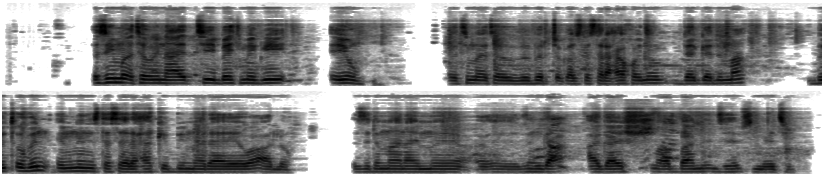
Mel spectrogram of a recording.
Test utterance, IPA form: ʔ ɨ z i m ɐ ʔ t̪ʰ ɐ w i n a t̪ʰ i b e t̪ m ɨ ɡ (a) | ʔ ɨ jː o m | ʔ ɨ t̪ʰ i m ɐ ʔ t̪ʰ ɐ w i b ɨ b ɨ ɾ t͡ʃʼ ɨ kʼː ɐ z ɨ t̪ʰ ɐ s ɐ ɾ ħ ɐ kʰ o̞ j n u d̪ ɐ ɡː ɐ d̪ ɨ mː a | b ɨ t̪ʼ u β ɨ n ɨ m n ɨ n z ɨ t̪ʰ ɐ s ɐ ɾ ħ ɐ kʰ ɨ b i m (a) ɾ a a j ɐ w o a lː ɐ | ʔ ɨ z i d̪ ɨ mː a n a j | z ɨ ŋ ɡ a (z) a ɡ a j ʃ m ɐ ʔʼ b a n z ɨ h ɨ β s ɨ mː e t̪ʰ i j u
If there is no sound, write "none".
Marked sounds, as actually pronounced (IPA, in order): i, ɐ, ʕ

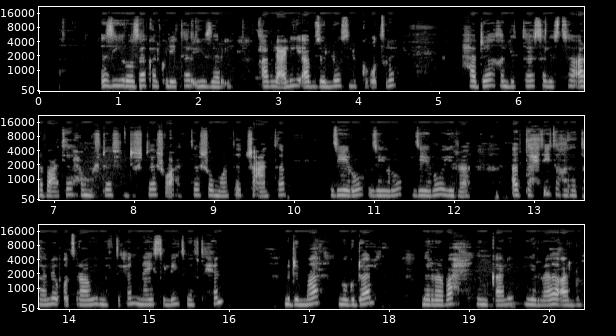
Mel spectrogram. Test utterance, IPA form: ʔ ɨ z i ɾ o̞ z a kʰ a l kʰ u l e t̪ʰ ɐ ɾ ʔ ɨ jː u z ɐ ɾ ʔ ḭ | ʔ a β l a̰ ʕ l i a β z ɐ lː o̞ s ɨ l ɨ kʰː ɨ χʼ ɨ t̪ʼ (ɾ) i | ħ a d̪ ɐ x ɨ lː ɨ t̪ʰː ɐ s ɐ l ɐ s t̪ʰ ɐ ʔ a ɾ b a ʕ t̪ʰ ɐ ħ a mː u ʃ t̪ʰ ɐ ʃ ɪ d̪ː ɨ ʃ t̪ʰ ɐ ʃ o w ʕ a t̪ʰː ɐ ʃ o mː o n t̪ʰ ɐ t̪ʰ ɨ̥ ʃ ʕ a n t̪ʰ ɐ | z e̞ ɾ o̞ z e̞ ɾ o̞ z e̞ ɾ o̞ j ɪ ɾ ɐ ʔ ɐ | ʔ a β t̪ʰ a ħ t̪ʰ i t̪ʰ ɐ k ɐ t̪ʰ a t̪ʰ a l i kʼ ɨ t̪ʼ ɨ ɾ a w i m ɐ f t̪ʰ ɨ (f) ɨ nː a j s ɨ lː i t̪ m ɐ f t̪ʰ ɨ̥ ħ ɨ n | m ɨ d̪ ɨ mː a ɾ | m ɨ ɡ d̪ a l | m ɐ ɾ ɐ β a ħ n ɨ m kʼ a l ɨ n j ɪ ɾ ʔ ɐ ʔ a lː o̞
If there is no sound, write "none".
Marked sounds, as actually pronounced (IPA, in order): ɾ, ħ

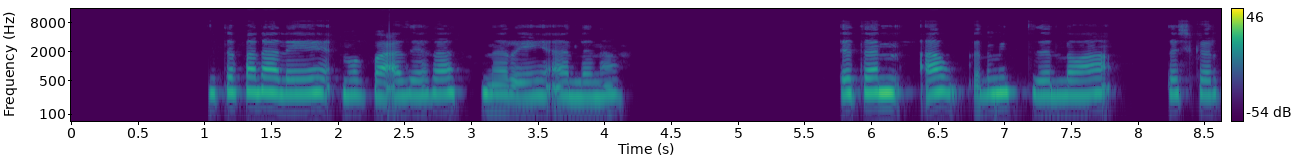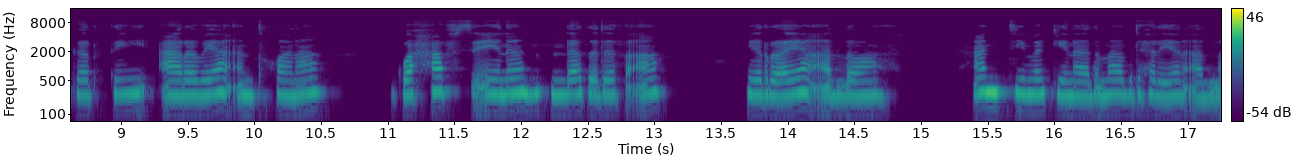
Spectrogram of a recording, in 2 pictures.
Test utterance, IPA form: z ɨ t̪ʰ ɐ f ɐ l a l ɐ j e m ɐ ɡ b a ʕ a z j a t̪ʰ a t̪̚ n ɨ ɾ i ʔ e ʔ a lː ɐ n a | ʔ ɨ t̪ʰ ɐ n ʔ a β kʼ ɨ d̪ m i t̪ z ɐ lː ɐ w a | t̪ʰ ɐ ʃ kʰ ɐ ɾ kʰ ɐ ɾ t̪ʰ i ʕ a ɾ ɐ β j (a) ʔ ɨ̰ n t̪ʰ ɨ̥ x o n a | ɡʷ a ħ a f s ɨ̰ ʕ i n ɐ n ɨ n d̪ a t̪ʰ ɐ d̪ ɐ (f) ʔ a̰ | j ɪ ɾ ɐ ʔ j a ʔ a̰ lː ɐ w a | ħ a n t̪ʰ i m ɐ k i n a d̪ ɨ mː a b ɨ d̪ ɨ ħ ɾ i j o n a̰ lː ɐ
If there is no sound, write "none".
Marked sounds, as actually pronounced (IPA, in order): a, f

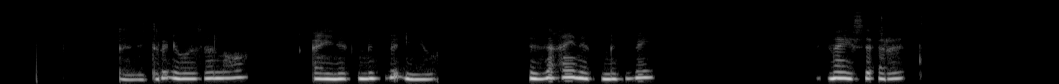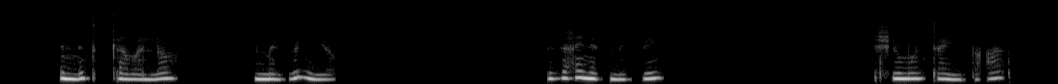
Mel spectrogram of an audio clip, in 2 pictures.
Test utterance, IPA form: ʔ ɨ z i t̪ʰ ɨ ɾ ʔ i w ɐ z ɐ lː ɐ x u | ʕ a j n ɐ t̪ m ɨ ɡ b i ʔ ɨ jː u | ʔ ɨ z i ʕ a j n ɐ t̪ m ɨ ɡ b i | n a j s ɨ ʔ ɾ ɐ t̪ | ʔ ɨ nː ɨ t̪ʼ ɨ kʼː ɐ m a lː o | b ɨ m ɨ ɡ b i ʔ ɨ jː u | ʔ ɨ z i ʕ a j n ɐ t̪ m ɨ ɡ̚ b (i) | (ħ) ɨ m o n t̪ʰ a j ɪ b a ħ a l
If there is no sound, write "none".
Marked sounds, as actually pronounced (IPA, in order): i, ʃ

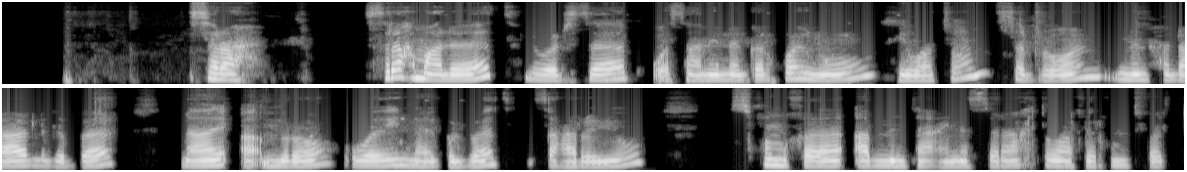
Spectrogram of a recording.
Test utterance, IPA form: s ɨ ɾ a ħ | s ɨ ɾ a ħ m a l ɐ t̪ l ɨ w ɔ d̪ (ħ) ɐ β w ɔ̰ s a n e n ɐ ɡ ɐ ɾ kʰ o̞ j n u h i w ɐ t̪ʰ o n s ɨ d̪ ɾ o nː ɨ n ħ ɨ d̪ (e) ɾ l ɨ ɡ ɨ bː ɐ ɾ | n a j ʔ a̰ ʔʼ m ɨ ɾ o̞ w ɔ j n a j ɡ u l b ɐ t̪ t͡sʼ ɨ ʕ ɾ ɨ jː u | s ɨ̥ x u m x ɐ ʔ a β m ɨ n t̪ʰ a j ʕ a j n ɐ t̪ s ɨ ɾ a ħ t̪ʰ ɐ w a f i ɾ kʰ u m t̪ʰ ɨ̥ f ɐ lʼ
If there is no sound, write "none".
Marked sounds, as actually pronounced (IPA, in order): s, a

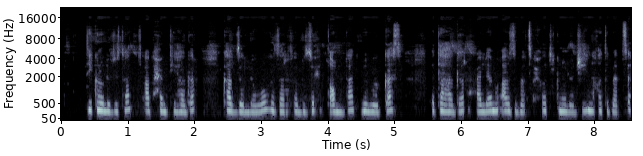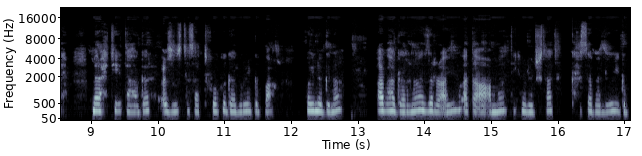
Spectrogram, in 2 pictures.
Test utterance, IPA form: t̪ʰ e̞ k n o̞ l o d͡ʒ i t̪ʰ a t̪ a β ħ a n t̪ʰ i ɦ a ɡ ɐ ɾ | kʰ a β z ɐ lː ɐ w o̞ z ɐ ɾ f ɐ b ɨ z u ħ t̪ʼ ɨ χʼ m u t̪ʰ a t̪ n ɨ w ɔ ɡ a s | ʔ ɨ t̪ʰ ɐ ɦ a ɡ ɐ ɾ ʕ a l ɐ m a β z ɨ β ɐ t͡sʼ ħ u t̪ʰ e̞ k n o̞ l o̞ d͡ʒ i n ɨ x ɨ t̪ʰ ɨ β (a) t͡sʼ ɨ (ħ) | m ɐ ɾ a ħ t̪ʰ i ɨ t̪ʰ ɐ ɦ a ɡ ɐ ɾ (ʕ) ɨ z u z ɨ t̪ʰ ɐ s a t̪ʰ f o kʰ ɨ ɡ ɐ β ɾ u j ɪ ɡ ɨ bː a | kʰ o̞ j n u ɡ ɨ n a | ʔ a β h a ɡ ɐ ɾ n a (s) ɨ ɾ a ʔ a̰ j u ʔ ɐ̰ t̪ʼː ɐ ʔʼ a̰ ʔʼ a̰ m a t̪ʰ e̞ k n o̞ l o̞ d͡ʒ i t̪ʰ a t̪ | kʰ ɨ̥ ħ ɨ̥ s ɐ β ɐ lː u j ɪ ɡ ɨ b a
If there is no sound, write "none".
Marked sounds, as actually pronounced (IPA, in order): ɐ, ħ, ʕ, z

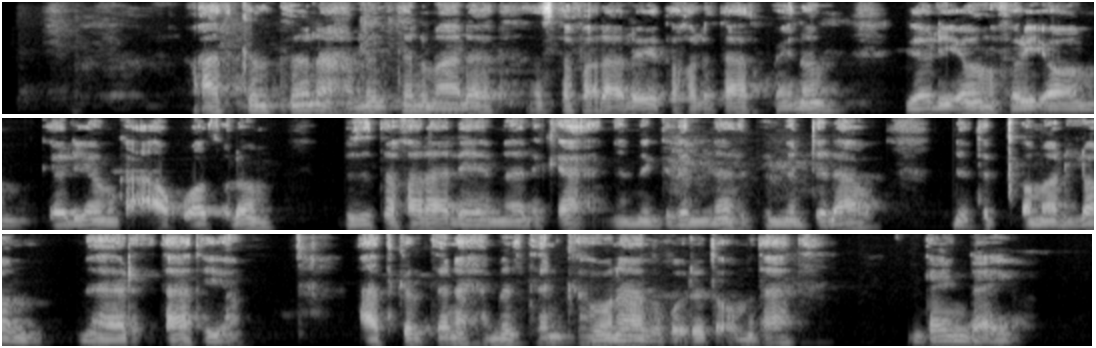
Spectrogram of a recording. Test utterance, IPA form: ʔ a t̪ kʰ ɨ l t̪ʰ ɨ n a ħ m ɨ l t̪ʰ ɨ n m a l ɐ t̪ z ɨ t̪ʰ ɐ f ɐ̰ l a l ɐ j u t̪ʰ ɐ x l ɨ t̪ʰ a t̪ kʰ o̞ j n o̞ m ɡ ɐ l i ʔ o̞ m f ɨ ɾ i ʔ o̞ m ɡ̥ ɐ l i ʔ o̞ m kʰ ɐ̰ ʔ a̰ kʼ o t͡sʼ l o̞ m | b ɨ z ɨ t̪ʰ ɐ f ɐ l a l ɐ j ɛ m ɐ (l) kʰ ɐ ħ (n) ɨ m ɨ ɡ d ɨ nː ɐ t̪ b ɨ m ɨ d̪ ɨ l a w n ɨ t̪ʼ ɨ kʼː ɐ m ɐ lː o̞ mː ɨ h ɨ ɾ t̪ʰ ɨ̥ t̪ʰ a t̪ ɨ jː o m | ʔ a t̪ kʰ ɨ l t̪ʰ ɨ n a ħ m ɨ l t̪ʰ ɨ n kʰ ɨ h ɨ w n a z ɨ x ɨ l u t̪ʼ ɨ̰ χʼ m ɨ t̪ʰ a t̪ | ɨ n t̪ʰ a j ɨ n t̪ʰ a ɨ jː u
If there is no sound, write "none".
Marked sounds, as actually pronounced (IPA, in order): l, n

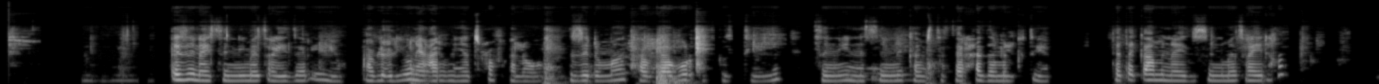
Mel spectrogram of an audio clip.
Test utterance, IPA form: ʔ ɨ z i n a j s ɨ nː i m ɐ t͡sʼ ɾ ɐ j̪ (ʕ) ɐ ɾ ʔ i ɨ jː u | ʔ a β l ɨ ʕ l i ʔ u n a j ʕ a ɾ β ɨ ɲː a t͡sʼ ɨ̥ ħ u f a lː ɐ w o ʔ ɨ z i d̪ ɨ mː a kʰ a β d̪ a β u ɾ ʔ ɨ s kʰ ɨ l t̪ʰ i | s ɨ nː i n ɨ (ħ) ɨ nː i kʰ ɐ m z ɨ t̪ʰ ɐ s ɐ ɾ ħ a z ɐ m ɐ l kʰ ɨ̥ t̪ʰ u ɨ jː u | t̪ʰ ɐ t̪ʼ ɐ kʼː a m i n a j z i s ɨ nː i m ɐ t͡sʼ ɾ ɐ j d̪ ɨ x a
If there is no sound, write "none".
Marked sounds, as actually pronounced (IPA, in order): z, s

